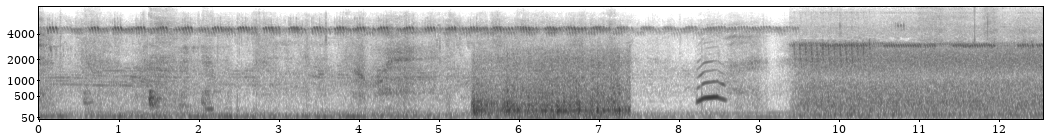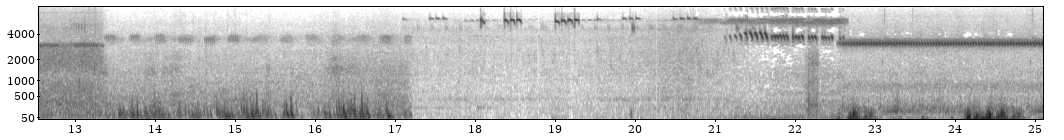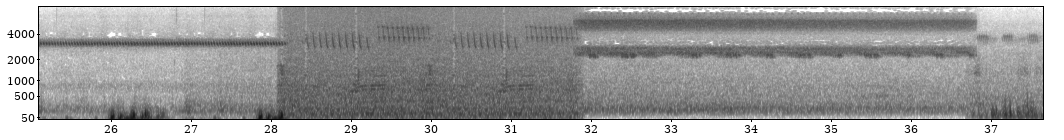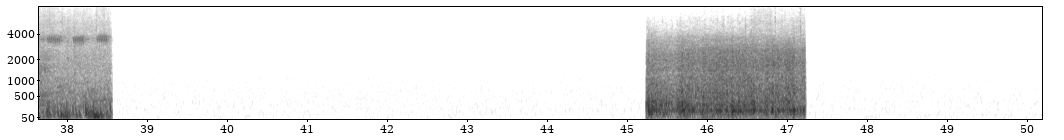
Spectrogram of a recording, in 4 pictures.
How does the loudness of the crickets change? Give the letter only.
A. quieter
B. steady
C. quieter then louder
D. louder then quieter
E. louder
E.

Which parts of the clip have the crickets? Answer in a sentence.
The crickets can be heard from 0.0 to 38.6 s.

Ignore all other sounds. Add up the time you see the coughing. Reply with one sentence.
The coughing can be heard for 2 seconds in total.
